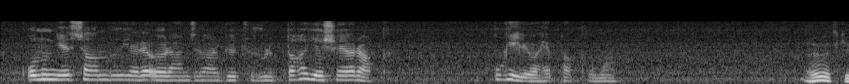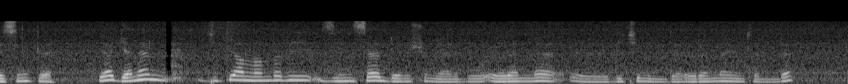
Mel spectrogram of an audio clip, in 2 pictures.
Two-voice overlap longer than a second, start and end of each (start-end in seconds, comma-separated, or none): none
